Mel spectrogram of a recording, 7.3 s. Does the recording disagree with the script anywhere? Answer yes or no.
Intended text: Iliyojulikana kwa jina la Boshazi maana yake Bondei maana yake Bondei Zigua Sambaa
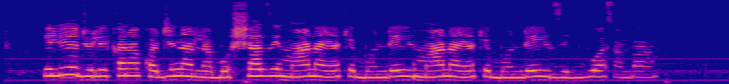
no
